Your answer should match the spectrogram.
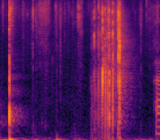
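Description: A deck of oracle cards handled and shuffled by hand: a sharp tap of the deck right at the start, then a quick burst of cards sliding and slapping together a little over a second in.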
